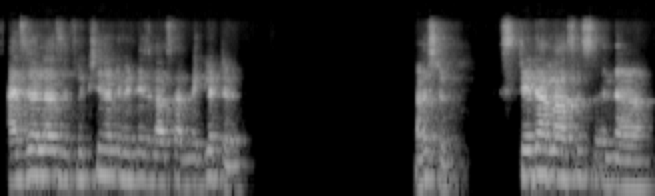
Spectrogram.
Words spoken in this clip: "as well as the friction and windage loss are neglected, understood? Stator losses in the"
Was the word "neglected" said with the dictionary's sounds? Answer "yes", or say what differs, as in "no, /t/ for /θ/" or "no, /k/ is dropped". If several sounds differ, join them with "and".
no, /k/ is dropped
